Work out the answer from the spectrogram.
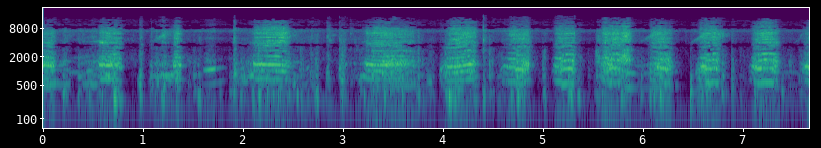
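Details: Hybrid laying hen about to lay an egg calls loudly. Harsh, ringing squawks come about once a second, each roughly half a second long, with short quiet gaps between them.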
